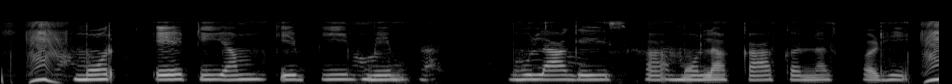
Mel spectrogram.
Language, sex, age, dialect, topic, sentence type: Chhattisgarhi, female, 25-30, Eastern, banking, question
